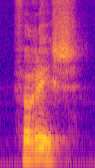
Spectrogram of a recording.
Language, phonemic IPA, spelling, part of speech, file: Dutch, /vɛˈres/, verrees, verb, Nl-verrees.ogg
- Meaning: singular past indicative of verrijzen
